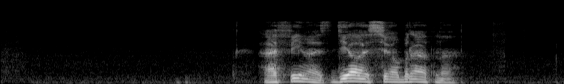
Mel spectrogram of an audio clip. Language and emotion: Russian, angry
